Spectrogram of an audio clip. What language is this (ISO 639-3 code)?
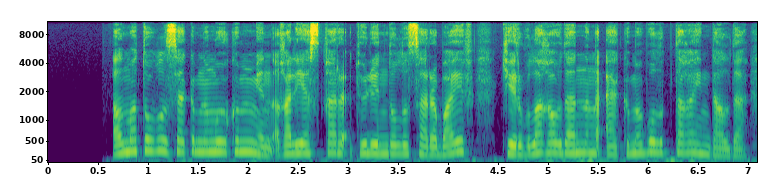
kaz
